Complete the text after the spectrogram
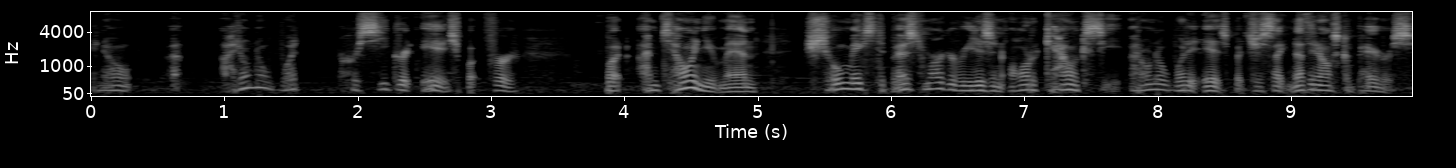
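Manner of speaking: hushed whisper. Voicing a character leaning over at the bar, out of the bartender's earshot: whispering. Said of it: "I'm leaning over to whisper to him".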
